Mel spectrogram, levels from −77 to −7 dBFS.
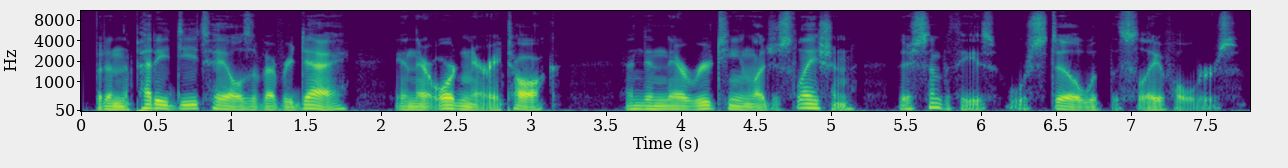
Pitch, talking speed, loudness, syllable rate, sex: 95 Hz, 190 wpm, -21 LUFS, 6.3 syllables/s, male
